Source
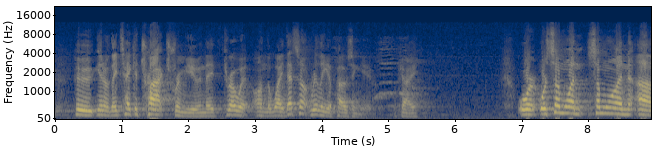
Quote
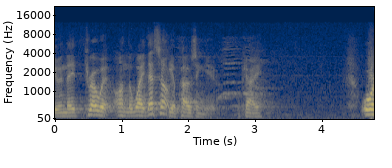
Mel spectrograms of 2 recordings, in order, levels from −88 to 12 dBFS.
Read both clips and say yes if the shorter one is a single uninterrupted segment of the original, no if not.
no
